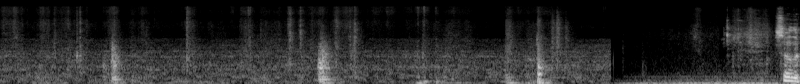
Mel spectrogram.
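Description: Tarot cards being gathered off a tabletop and the deck tapped square, with light rustling of cards and three sharp knocks about two seconds apart. After about six seconds the card sounds stop and a quieter room tone follows until a man's voice comes in at the very end.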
